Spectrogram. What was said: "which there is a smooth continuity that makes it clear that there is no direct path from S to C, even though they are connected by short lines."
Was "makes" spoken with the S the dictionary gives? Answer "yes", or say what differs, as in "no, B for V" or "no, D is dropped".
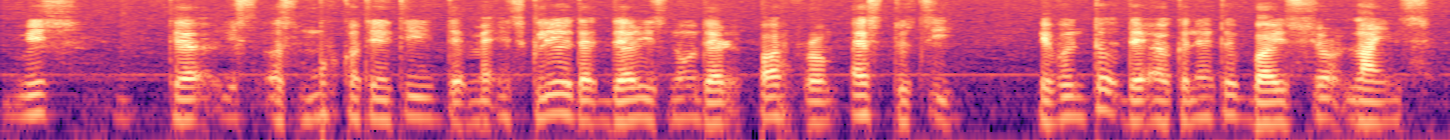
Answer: no, S is dropped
